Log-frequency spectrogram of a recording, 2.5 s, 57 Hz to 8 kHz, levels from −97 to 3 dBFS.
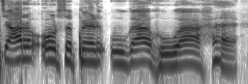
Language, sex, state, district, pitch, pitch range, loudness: Hindi, male, Jharkhand, Palamu, 210 Hz, 190-220 Hz, -15 LUFS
